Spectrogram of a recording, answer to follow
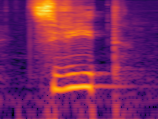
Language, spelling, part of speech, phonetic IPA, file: Ukrainian, цвіт, noun, [t͡sʲʋʲit], Uk-цвіт.ogg
- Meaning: flower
